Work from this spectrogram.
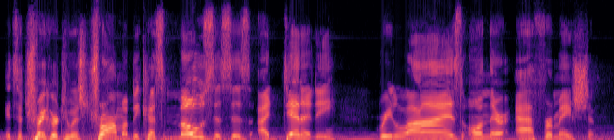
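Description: High, bright-voiced preaching pastor. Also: male voice, animated, a little slow, faint music behind. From United States. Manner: preaching with frequent hallelujahs and call-outs to the congregation; repeats phrases for emphasis, building to raised climaxes. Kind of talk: live church sermon. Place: church sanctuary during a live service.

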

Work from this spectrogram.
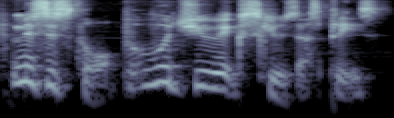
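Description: An actor playing a tense, formal gentleman of the Victorian era, clipped and hesitant, in a period stage drama. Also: high-pitched, sing-song, slow pace, vocal fry, slightly rough, highs cut off, faint music behind, full character voice. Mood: uneasy, formal.

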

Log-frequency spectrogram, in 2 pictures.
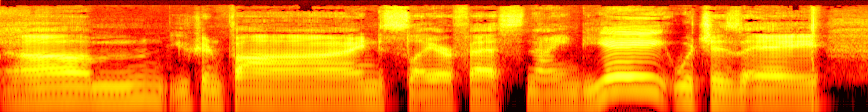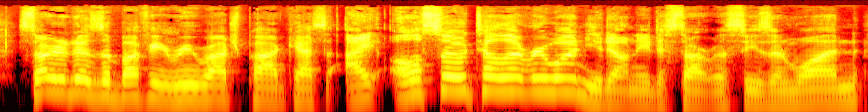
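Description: A man talks casually as a guest on a podcast. His pitch moves around in an animated way, and the sound is dry and close. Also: moderate pace, hardly any pauses, smooth, no echo. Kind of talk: casual chat.

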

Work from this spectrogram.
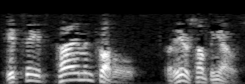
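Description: A man announcing in 1940s radio style, selling with a very lively, swinging delivery. His voice has a husky edge. The sound is band-limited and muffled like an old broadcast. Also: fairly high pitch, fairly quick. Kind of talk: 1940s radio advertising pitch.

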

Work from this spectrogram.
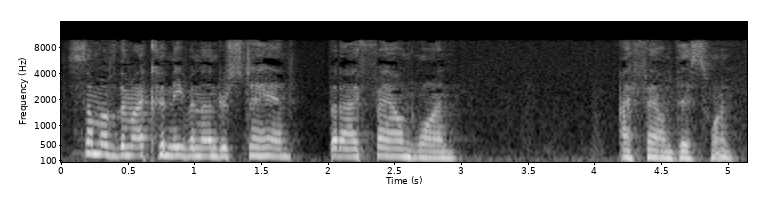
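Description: A woman's voice: medium pitch, normal speed, a little mellow, lightly acted. A woman playing a guilt-stricken, distraught woman in an old-time radio drama, earnest and melodramatic. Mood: accusing, intense.

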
